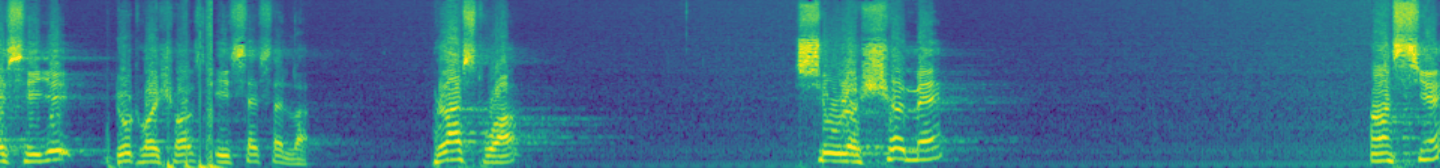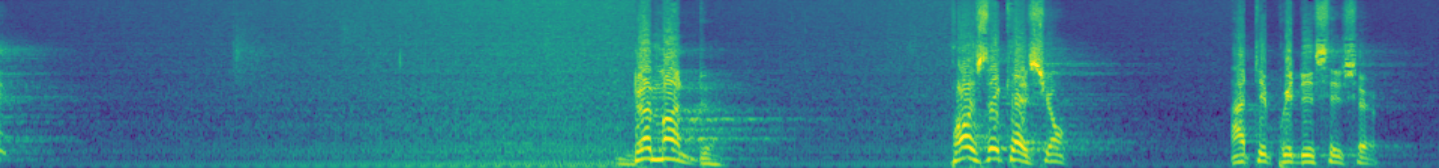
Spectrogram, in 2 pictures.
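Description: An elderly man speaks slowly into a headset microphone, with long pauses, in an echoing room.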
